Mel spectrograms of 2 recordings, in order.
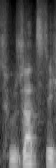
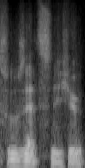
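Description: First: The middle vowel is a plain a sound. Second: The middle vowel is an umlaut ä sound. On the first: The speaker calls it wrong. "Dann sind es nicht zusätzliche" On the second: The speaker calls it right. "Wir sollten doch mal die Umlaute mitsprechen"

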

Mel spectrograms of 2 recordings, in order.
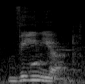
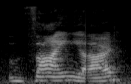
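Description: First: The first part is said like 'vin'. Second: The first part is said like 'vine'. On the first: The speaker calls it right. "but the right to pronounce this word is" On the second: The speaker calls it wrong. "you might be tempted to call it vineyard"

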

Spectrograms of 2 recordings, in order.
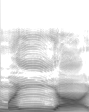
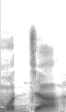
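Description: First: The middle consonant is a long y sound. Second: The middle consonant is a doubled j sound. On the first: This is the Sanskrit reading used for the verse. "কিন্তু আমরা উচ্চারণ করবো মাইয়া" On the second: This is the ordinary Bengali reading of the spelling. "বাংলায় বললে মজ্জা"

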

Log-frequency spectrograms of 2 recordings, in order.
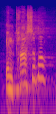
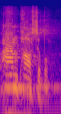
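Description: First: The word begins with a short 'im' sound. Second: The word begins with a long 'I'm' sound. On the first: It cannot be done. "how will you pronounce it?" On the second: The speaker is saying they can do it. "how will you pronounce it?"

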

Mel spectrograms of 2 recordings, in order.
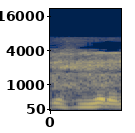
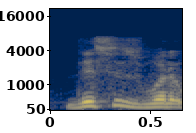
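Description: First: The voice is heard over crowded background noise. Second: The voice is heard with a quiet background. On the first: "now we're in a crowded room, a noisy environment" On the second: "if you are in a quiet room"

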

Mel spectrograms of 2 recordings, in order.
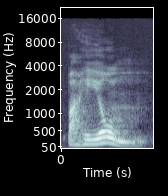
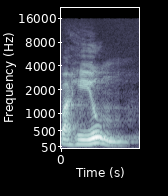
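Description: First: The last syllable has an 'o' vowel. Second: The last syllable has a harder 'u' vowel. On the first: The speaker calls it wrong. "if you're going to pronounce it the way it is spelt, it should be pahiyum, which is very unlikely" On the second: The speaker calls it right. "we pronounce it like pahiyum. So it's like a little bit hard"

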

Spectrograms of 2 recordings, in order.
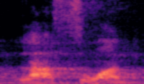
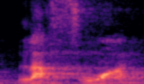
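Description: No difference in how they are said.

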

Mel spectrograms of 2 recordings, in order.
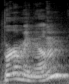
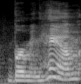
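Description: First: The name is said the British way. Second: The name is said the American way. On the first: It names the city in the UK. "you guys have Birmingham in the UK" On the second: It names the city in Alabama. "whereas in the US, we have Birmingham, Alabama"

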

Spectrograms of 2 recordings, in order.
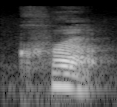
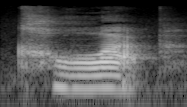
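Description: First: The consonant after k sounds like a Japanese R. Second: The consonant after k is a clear L. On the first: The speaker calls it wrong. "これ結構no no no no no" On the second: The speaker calls it right. "舌の先が上の前歯の下にちょうど当たってclap"

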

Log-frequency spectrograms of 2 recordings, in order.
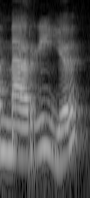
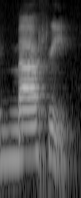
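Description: First: The final vowel ends with a y-glide. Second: The final vowel is a plain ee sound. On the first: The speaker calls it wrong. "ce n'est pas Marie" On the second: The speaker calls it right. "c'est Marie"

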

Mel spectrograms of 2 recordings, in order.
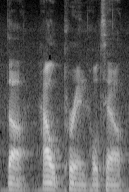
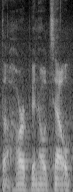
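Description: First: The name is said as three syllables, Halperin. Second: The name is said as two syllables, Harpin. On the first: The speaker calls it right. "it's clearly pronounced the Halperin Hotel" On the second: The speaker calls it wrong. "I called it the Harpin Hotel"

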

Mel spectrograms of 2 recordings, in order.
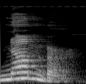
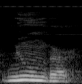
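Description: First: The first vowel is an open 'uh' sound. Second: The first vowel is a rounded 'oo' sound. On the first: The speaker calls it right. "For the short U in English, open the mouth more. Say number" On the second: The speaker calls it wrong. "not number"

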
